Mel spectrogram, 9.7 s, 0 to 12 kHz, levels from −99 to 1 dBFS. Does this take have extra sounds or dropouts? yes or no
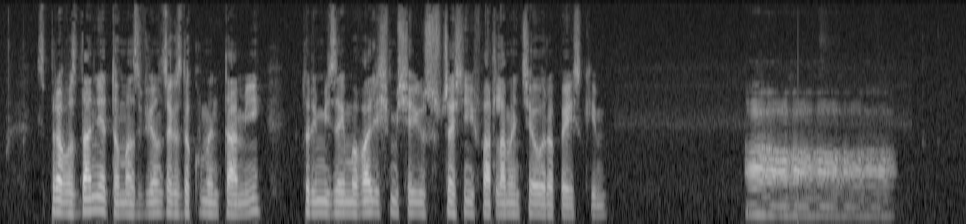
yes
